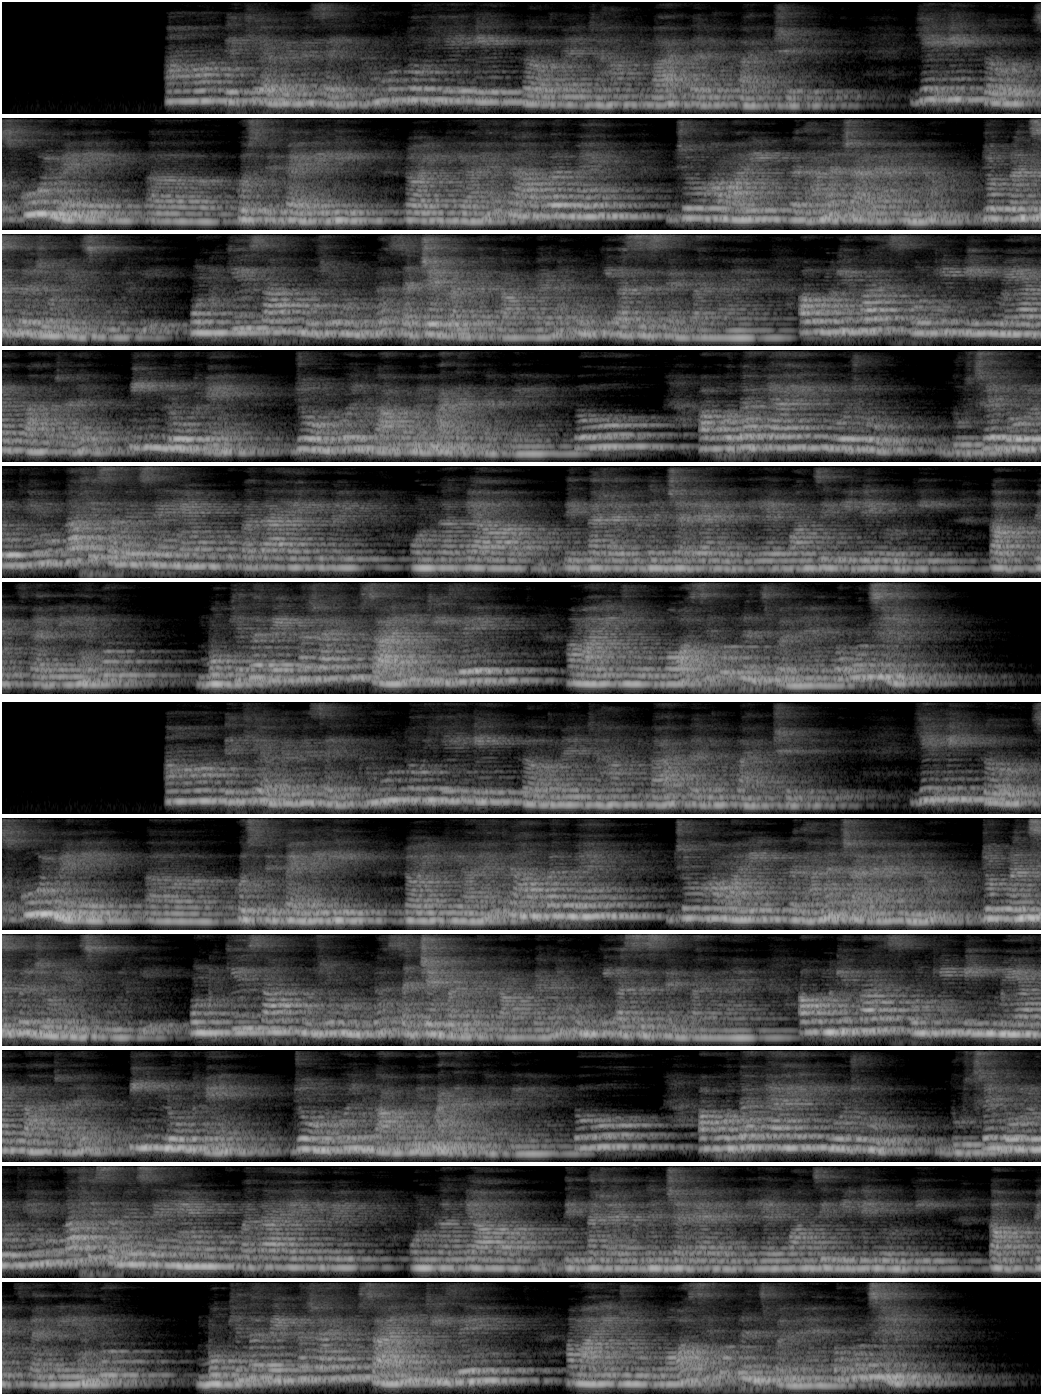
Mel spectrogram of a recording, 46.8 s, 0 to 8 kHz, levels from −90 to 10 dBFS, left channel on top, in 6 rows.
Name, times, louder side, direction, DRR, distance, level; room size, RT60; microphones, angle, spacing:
voice 1, 1.2-6.1 6.8-10.5 10.8-12.3 12.8-14.8 15.1-24.0 24.3-25.1 25.5-30.0 30.4-33.8 34.2-38.2 38.6-39.8 40.4-42.7 43.2-45.7, right 1 dB, 35° right, -11 dB, 2.6 m, -30 dB
12.0 x 5.8 x 3.3 m, 1.3 s
head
